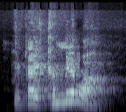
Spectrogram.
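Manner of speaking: loud, high-pitched yelling. Speaker calling out to camilla while asking questions with rods, yelling. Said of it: "I don't know why I'm yelling".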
